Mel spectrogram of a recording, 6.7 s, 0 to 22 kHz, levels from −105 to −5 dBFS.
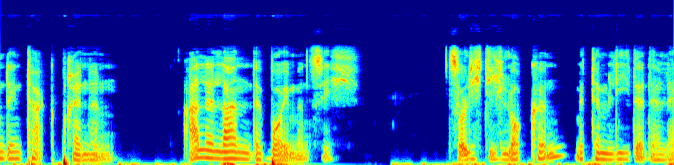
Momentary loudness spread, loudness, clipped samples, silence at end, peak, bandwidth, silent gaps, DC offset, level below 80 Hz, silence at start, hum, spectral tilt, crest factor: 10 LU; -27 LUFS; under 0.1%; 0 s; -4 dBFS; 7.2 kHz; none; under 0.1%; -34 dBFS; 0 s; none; -5 dB/octave; 24 dB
